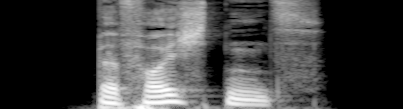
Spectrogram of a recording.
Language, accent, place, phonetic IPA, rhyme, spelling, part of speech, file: German, Germany, Berlin, [bəˈfɔɪ̯çtn̩s], -ɔɪ̯çtn̩s, Befeuchtens, noun, De-Befeuchtens.ogg
- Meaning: genitive of Befeuchten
